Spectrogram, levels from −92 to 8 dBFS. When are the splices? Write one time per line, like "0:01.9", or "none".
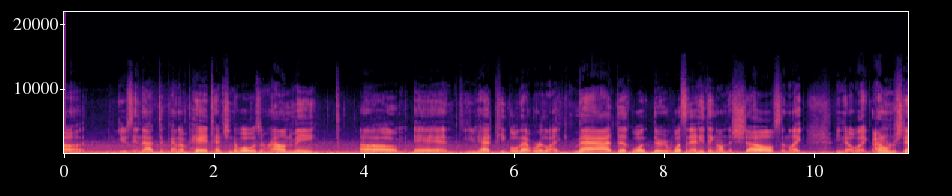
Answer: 0:01.6
0:07.5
